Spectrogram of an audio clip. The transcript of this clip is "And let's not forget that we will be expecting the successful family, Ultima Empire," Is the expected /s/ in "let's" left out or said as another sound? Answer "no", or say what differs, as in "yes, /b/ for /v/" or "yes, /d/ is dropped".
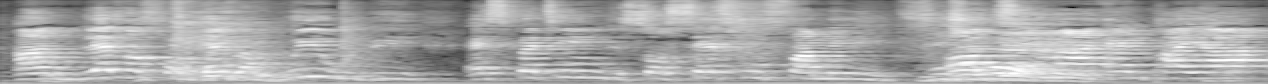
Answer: yes, /s/ is dropped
